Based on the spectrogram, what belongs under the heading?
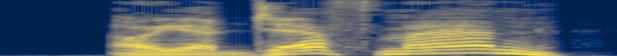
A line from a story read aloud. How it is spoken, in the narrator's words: Dalinar snapped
